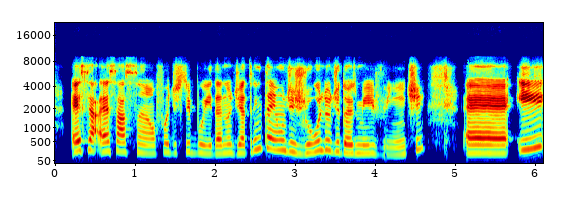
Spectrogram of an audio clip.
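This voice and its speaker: A woman with a Bahian accent talks at a fairly slow pace. The background is quiet, and the sound is dry and close with no echo. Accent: Bahian Brazilian. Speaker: lawyer. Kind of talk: oral argument in court. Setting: video call. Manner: formal.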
